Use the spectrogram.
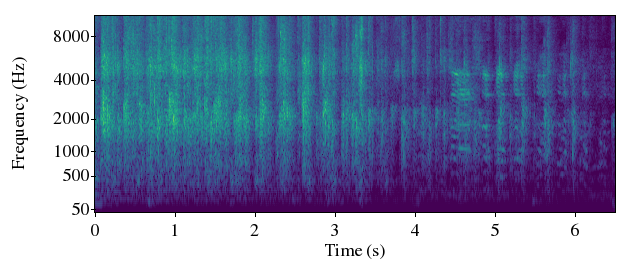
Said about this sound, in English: So thank you once again, and another round of applause for the Brothers Moore.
